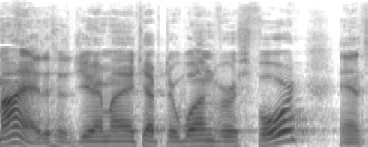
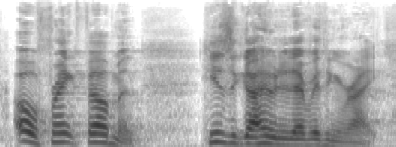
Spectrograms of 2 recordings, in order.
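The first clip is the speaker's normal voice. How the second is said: chatty cabbie; 6 semitones higher, 3 dB louder than usual. Retold or imitated. Joke, cabbie praising Frank.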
